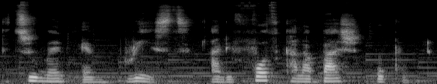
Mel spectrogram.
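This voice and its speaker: A woman narrates a folktale as a storyteller, slowly and with dramatic care. Her delivery is scripted and deliberate, set over faint music. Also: extremely low pitch, expressive.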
